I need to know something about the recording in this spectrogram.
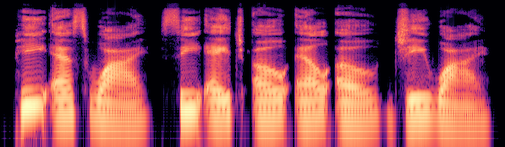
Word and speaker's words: psychology: look at the spelling PS y c h o l o g y notice that silent P at the beginning don't let it confuse you it's just there for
